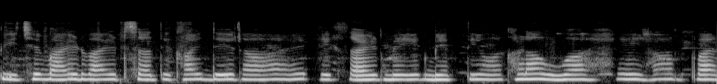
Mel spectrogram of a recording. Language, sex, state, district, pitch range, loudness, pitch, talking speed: Hindi, female, Maharashtra, Solapur, 220-235 Hz, -16 LUFS, 225 Hz, 165 wpm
